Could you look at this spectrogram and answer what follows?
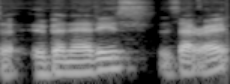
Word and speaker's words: Uwubernetes: was called I don't even know how to pronounce it Uwubernetes Is that Kat Cosgrove: Uwubernetties.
